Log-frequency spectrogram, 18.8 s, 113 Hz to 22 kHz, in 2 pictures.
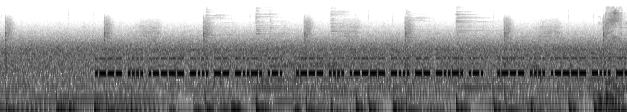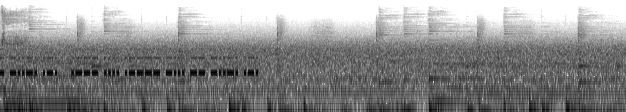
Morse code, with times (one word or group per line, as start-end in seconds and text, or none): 1.4-4.2 JH1BM/R
4.4-7.2 JH1BM/R
7.5-10.3 JH1BM/R
10.5-13.3 JH1BM/R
